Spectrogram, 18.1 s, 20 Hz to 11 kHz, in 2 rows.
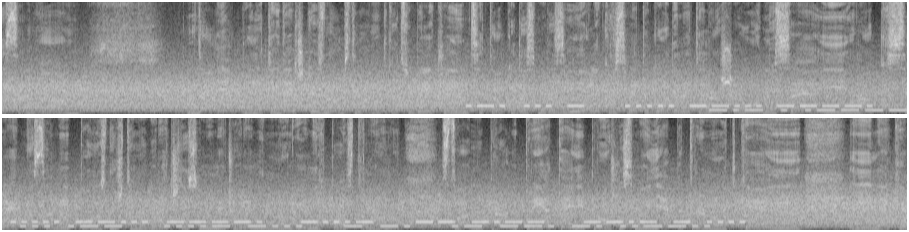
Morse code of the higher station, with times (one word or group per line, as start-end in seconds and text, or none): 4.6-5.8 RST
6.2-8.7 579
9.1-11.6 579
12.0-12.8 <BT>
13.2-14.5 MY
14.9-16.5 QTH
